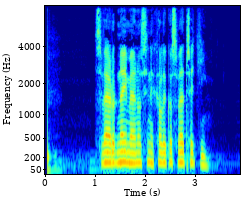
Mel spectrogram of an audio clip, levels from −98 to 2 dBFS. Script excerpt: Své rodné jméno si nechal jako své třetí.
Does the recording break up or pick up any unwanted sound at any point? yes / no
no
